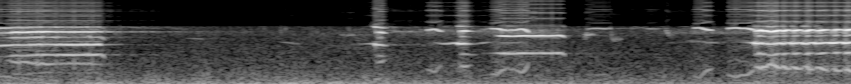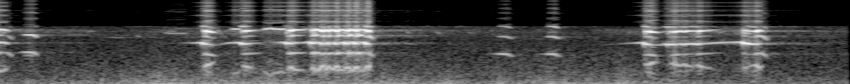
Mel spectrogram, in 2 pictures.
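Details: Two eagles from a restoration project squabble over prey on their nest: a male keeps his catch from a young female. Loud, harmonic whining calls come in bursts of several seconds, rising and falling, with quiet gaps between them.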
